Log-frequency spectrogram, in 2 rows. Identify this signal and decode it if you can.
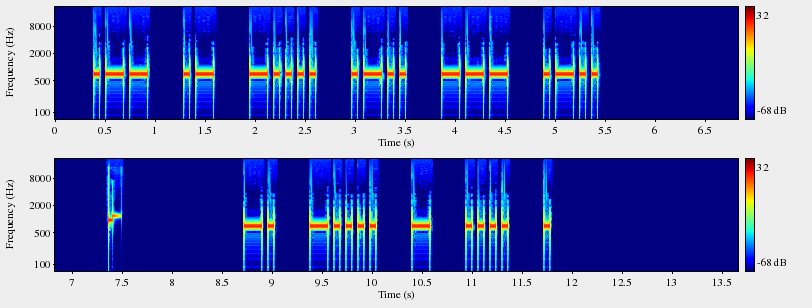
Morse code, heard as a keyed tone, about 20 wpm, spaced as for 14 wpm, 700 Hz. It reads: WA6LOL N6THE
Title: 140 Lesson 23g - Letter f - Call Signs 20wpm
